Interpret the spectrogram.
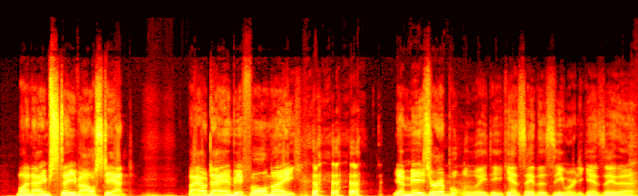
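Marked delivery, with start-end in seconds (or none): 0.2-5.7 put-on very high, shrill English accent, king voice. Joking about a wrestler becoming king: Steve Austin with English accent. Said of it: "he'd have to start speaking with the English accent".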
